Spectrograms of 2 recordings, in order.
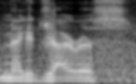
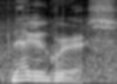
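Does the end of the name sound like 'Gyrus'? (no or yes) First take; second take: yes; no. First: The ending sounds like the word 'Gyrus'. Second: The ending does not sound like 'Gyrus'. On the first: Some other people say it this way. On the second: This is how the speaker says it.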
